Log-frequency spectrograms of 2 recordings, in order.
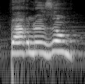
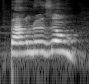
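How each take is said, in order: No difference in how they are said.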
